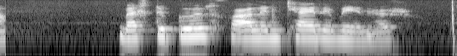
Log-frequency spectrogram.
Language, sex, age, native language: Icelandic, female, 8, Icelandic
